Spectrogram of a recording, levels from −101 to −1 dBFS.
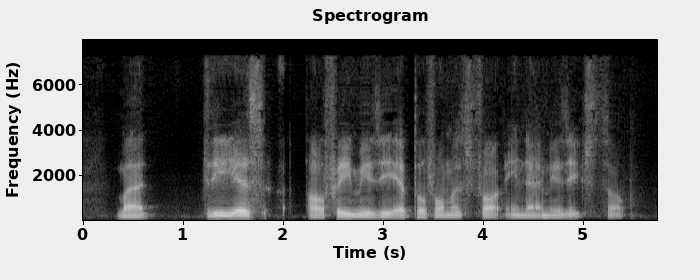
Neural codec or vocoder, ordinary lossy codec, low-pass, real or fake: codec, 16 kHz, 1.1 kbps, Voila-Tokenizer; none; none; fake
